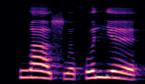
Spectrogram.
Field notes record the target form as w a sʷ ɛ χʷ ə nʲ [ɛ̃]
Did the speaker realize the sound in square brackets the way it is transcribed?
no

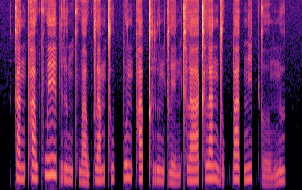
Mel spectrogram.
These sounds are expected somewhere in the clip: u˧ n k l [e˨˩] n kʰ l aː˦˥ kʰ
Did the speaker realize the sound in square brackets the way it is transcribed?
no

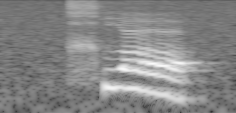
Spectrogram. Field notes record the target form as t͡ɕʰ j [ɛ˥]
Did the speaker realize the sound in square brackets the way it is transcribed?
no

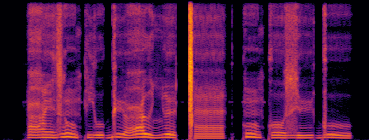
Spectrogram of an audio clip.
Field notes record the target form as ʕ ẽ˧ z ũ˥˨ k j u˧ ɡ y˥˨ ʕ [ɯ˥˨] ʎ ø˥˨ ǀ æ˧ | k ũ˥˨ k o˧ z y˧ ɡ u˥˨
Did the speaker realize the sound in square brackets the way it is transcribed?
yes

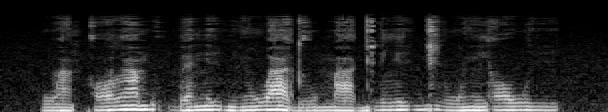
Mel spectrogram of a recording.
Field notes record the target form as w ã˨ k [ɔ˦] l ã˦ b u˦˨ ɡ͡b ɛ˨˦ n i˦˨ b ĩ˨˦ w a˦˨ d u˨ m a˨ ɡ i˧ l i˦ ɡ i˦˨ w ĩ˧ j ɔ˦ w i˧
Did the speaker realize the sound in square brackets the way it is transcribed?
no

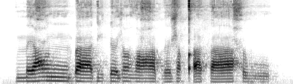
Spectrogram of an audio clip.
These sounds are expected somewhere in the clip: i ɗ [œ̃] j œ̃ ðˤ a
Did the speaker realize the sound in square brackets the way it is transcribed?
no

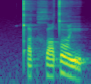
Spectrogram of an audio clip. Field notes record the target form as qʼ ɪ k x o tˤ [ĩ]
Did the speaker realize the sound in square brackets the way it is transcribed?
yes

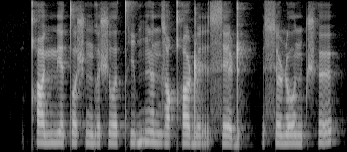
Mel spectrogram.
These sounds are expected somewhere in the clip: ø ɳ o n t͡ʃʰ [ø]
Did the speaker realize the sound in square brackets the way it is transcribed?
yes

